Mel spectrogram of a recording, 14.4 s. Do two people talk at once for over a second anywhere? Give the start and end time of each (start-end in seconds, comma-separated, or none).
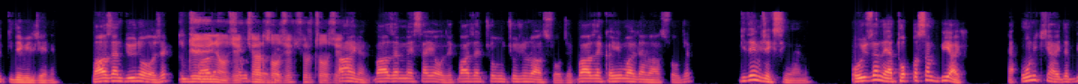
2.5-3.8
